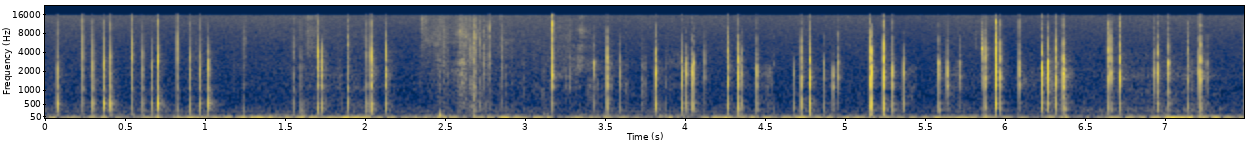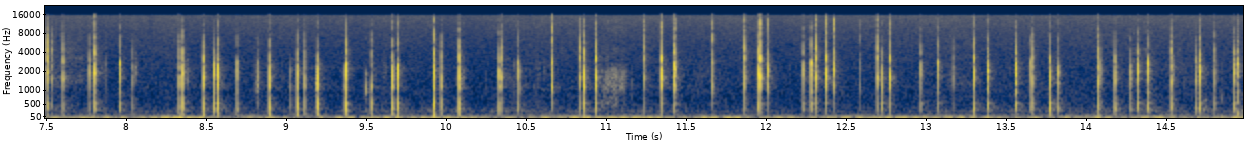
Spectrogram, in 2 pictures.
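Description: Long nails tap and scratch across the front cover and edges of a closed hardcover book, making a dense run of quick, dry clicks mixed with rough scraping. Each tap is sharp and dies away at once, over a steady low hum.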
